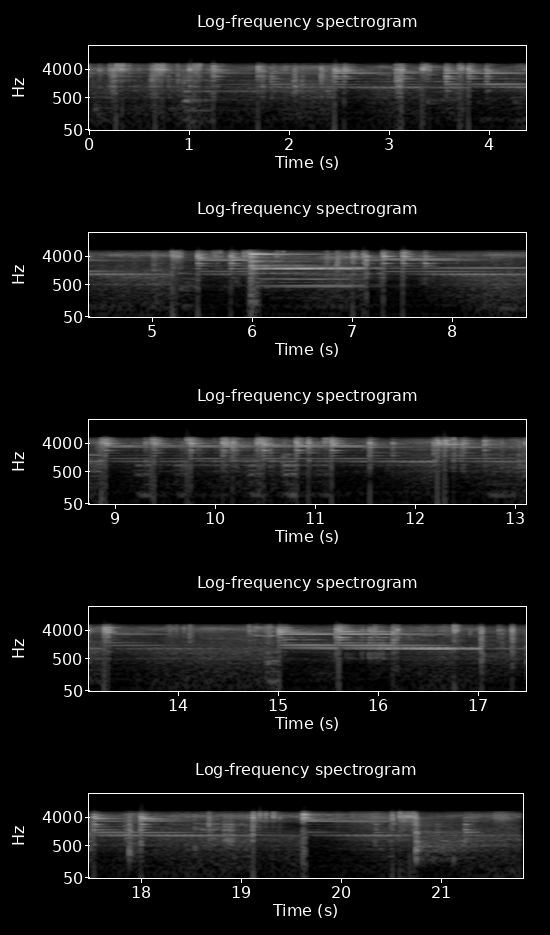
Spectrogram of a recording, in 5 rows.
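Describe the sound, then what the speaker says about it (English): Small ratchet with a 7/16 socket loosening bolts on a 1972 Pontiac Firebird while the 4-speed transmission is pulled: rapid bursts of metallic clicking, close and fairly loud, with pauses, clanks and tool handling between runs. "we're going to remove these bolts, and all I have here is a 7/16 socket with a small ratchet"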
